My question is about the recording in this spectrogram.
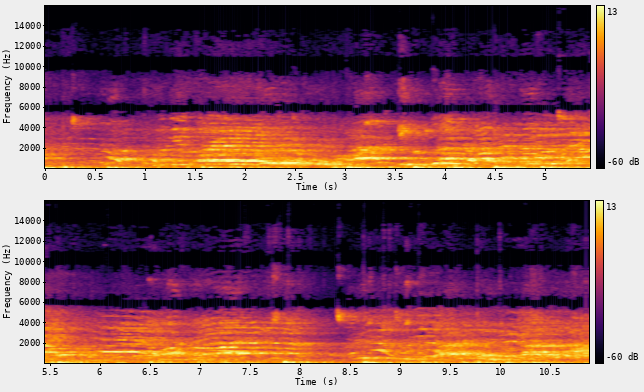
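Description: A basketball being dribbled on a hardwood gym floor in repeated low thumps, with players and spectators shouting over it in the large hall.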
